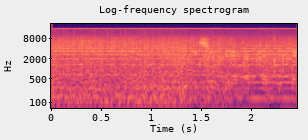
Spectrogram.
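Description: Dense low rumble of an Ariane rocket's engines just after liftoff, with music underneath.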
